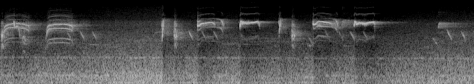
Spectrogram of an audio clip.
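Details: Blue-gray gnatcatcher in forest, giving a few thin, very high, slightly buzzy notes in short groups against a constant low rumbling background.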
